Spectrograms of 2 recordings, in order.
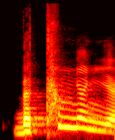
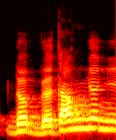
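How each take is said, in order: First: Said in the usual way. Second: 너 몇 학년이 clipped Jeolla style without 냐, said louder; 학년이 ending short, Jeolla way; 학년이, Jeolla dialect question. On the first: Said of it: "이렇게 물어보지 않죠". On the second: Shown as a demonstration. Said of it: "이렇게 전라도 사람 물어보지".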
